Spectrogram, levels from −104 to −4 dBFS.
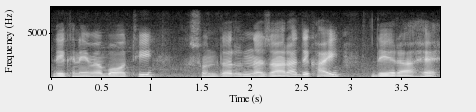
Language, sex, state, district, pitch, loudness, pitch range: Hindi, male, Chhattisgarh, Bilaspur, 155 Hz, -18 LUFS, 150-170 Hz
